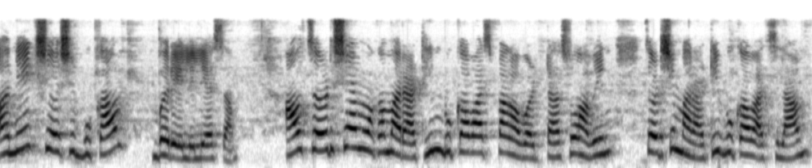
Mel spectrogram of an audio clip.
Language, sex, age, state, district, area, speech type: Goan Konkani, female, 18-30, Goa, Quepem, rural, spontaneous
